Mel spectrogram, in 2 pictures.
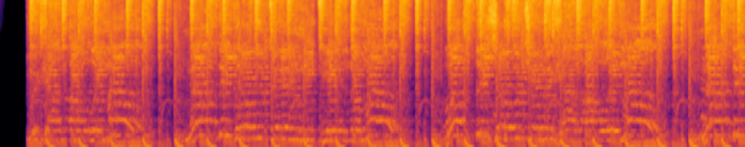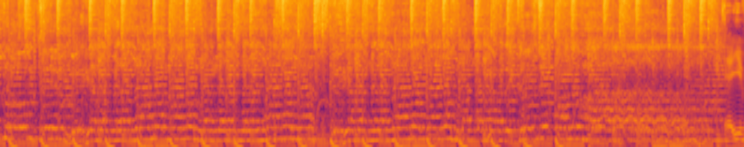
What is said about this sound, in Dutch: Ondanks dat het feest vandaag in Eindhoven in ieder geval niet doorgaat, heb jij toch een carnavalskraker uitgebracht. Laten we even luisteren.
